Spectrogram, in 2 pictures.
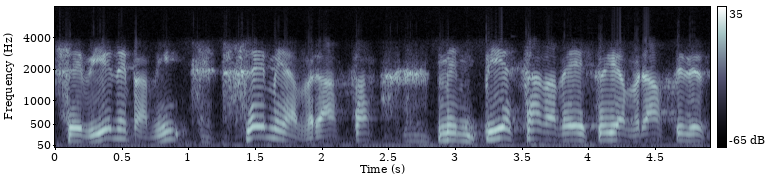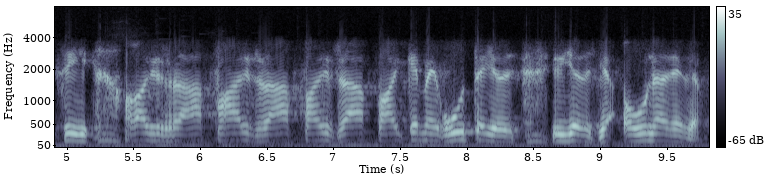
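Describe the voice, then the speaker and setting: A man from Málaga with an Andalusian accent, telling an animated anecdote on radio and acting out the voices in it. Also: mid-range voice, lo-fi sound. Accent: Andalusian Spanish. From Málaga, Spain. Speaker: radio contributor. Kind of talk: casual radio chat, storytelling.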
